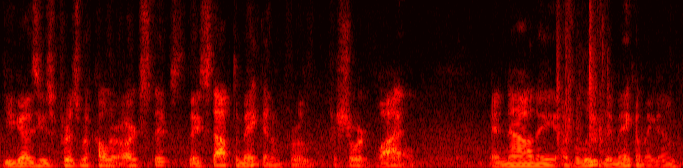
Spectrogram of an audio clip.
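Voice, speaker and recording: Speaking briskly at a medium pitch, a man runs a laid-back, folksy drawing lesson on his livestream. As a caricature artist and host, he talks straight to his audience in an encouraging way, with obvious noisy room ambience behind him.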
